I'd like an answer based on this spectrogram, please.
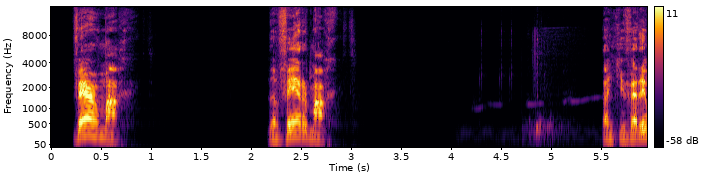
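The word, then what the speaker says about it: Wehrmacht: How is it pronounced? Vermach. Vermach.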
